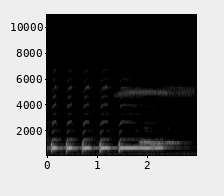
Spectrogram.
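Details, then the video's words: Bangkok zebra dove from a breeding farm in Bekasi, West Java, Indonesia, used as a lure to get other doves singing: four short, evenly spaced cooing notes, then one long, steady, slightly buzzy coo that fades out. The background is quiet. "Pancingan perkutut bangkok gacor ampuh"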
